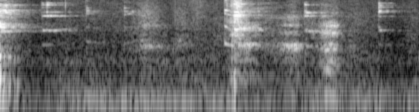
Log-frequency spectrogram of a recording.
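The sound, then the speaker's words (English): Glasses clink together once in a toast, a brief bright chime over a low background hum, with soft clattering of dishes. “Cheers, à, cheers, one last cheers, cheers.”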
